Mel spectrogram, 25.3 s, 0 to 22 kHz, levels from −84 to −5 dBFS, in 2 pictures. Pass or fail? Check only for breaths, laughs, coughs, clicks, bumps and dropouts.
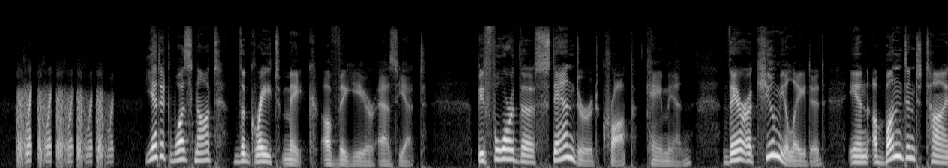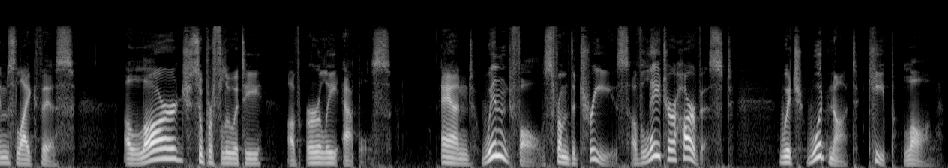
fail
